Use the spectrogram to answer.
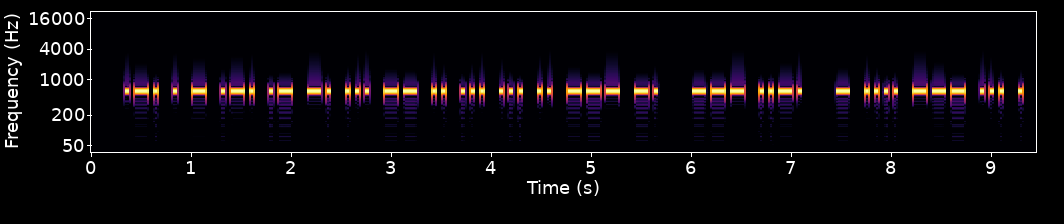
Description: Morse code, heard as a keyed tone, about 25 wpm, 600 Hz. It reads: RETRANSMISSION OF THOSE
